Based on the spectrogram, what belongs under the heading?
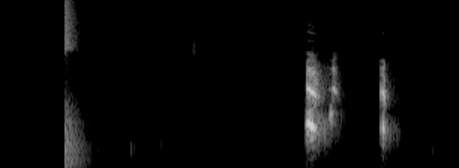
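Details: Falcated duck (Anas falcata) giving three short, nasal, reedy notes: a louder one, a quick softer follow-up, then one more half a second later. A faint knock comes earlier.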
